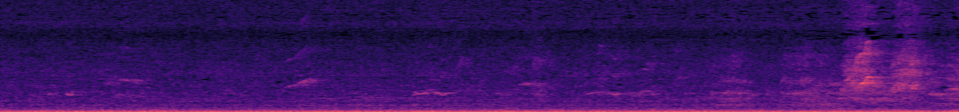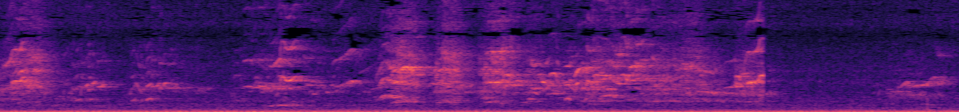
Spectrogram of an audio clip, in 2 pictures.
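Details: Lorikeets at a lorikeet cafe give harsh, rasping screeches in dense overlapping bursts during the second half, over a steady low mechanical hum.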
